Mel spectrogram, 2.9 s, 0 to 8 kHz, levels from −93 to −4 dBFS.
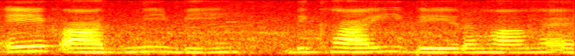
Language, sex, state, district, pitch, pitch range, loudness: Hindi, female, Haryana, Jhajjar, 225 Hz, 220-240 Hz, -18 LUFS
